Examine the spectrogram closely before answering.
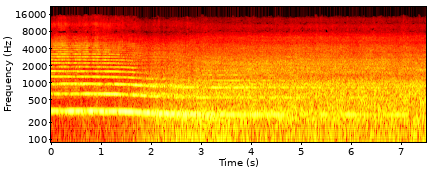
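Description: A passenger train rumbles and clatters past on the tracks.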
